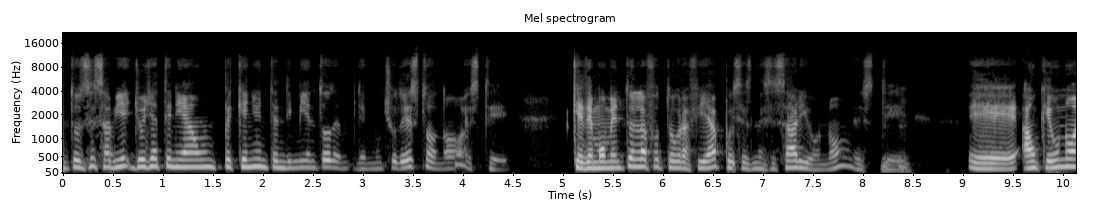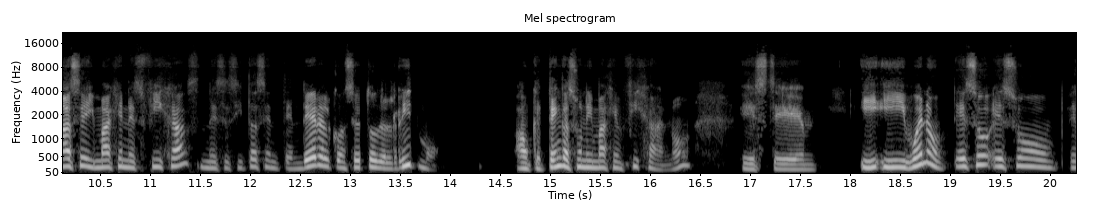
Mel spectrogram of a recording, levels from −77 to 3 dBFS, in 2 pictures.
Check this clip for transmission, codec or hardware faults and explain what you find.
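There are two kinds of transmission fault, both from lost packets. A burst of packet loss occurs from 3.85 to 3.93 s. About 60 ms of speech never arrived. The receiver covered it with 64 ms of the last sound held and faded before skipping ahead. Unlike the short glitches, it is a distinct held buzz or fading hiss.

Short concealed packet loss occurs at 6.67–6.71, 13.07–13.11 and 17.15–17.18 s. Each drops 20 ms, patched with 17, 18 and 10 ms of continued sound and then blended back. Each is a brief smear rather than an audible held tail.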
